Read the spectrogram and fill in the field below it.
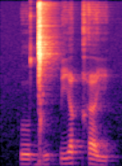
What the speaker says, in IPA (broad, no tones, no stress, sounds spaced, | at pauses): u ɡ͡ǀ i k͡p i qʰ i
